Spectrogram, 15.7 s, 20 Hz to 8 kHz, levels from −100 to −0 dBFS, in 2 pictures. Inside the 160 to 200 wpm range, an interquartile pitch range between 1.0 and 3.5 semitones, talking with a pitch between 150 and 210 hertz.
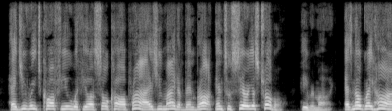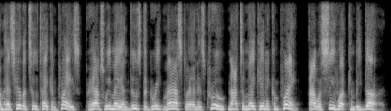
Yes: average, 190 wpm; average, 3.2 semitones; high, 190 Hz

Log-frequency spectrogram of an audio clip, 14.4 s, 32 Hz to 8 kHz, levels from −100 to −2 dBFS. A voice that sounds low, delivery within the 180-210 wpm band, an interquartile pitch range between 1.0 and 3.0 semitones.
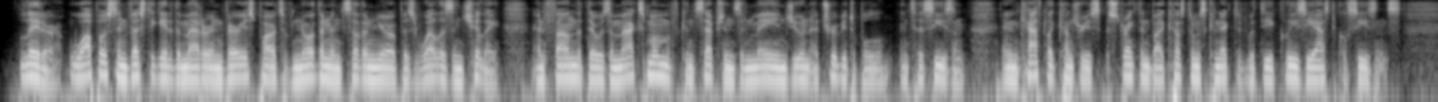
Yes: low, 105 Hz; average, 190 wpm; narrow, 2.4 semitones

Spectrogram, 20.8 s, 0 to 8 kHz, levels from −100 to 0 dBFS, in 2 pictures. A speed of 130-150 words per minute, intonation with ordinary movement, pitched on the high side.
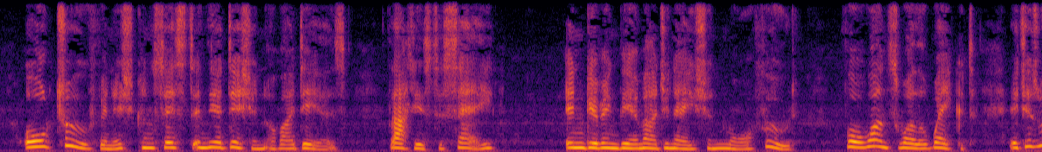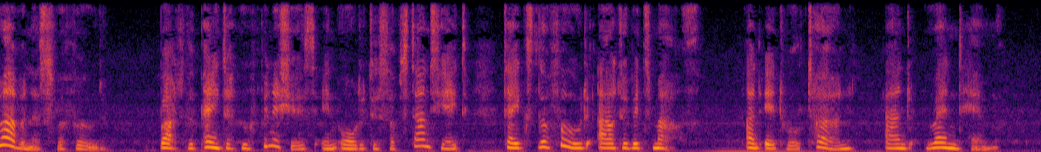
Yes: average, 145 wpm; average, 3.6 semitones; high, 230 Hz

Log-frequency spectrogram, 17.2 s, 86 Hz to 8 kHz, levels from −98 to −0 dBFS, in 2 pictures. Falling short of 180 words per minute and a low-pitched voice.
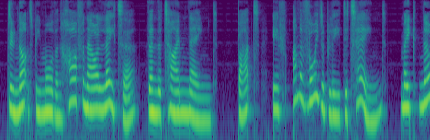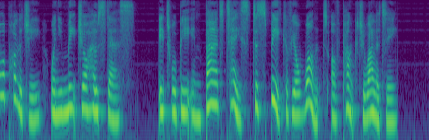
No: slow, 135 wpm; high, 215 Hz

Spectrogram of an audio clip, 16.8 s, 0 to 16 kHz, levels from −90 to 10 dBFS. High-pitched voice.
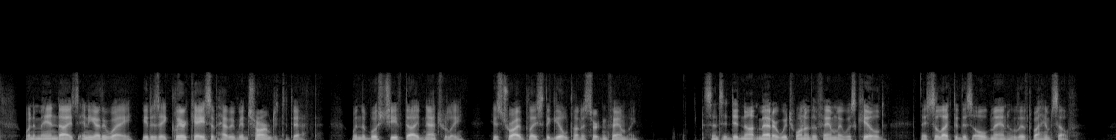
No: very low, 85 Hz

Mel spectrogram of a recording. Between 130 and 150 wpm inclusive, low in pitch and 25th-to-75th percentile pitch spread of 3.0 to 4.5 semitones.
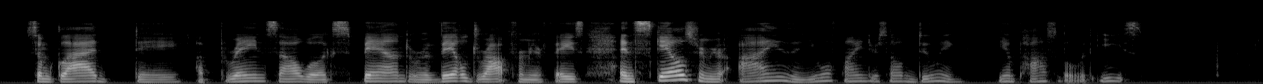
Yes: average, 145 wpm; low, 130 Hz; average, 3.9 semitones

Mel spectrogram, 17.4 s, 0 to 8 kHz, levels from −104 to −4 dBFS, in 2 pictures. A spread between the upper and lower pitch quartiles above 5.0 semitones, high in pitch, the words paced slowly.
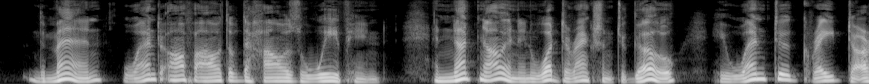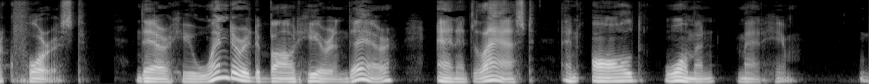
No: wide, 5.5 semitones; low, 120 Hz; slow, 130 wpm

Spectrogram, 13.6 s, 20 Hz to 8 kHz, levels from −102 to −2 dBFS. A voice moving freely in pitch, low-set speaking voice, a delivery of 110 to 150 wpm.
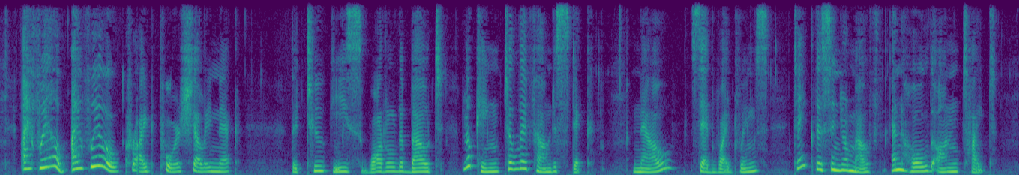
No: wide, 6.9 semitones; high, 195 Hz; average, 140 wpm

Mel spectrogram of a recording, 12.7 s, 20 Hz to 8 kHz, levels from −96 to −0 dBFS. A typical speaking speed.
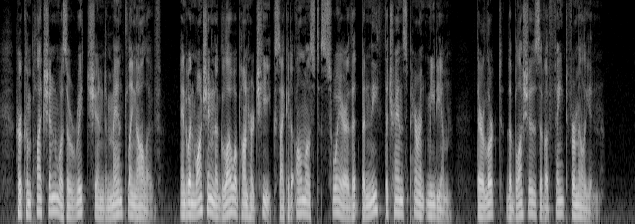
Yes: average, 155 wpm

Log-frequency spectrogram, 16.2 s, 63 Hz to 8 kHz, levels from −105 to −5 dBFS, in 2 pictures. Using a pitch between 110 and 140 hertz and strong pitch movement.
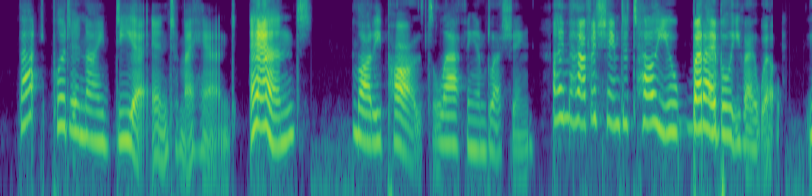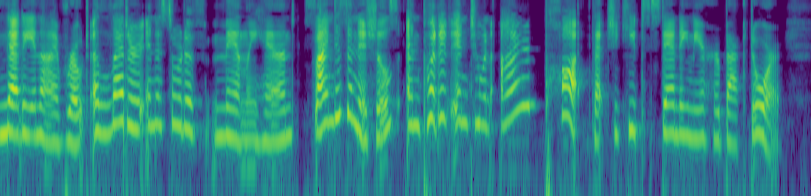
No: very high, 300 Hz; wide, 6.6 semitones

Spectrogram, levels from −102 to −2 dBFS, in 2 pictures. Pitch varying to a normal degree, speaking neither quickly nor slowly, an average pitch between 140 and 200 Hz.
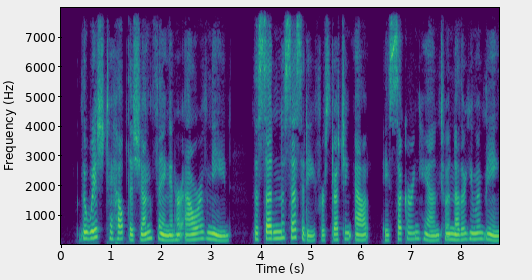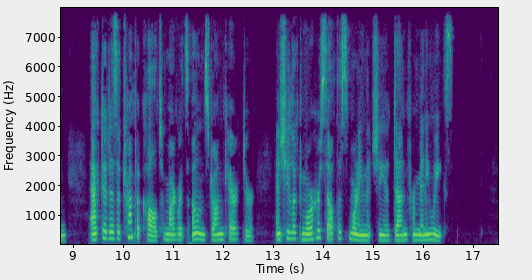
Yes: average, 3.5 semitones; average, 170 wpm; high, 190 Hz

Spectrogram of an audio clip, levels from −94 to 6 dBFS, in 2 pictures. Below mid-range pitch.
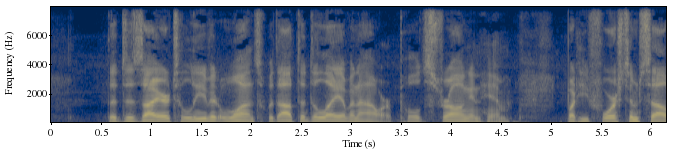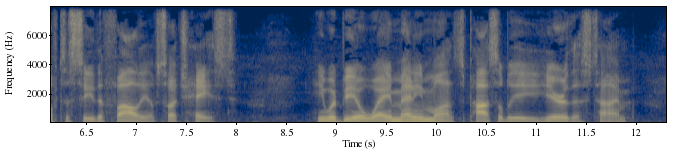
Yes: low, 105 Hz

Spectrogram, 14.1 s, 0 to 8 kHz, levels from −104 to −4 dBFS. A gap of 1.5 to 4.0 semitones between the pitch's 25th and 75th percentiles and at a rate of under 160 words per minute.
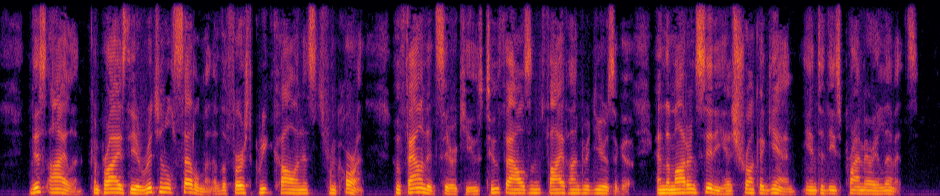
Yes: average, 3.3 semitones; average, 140 wpm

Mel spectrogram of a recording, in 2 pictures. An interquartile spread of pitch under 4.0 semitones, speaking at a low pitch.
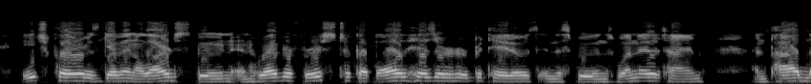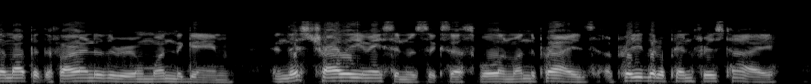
No: average, 3.6 semitones; medium, 145 Hz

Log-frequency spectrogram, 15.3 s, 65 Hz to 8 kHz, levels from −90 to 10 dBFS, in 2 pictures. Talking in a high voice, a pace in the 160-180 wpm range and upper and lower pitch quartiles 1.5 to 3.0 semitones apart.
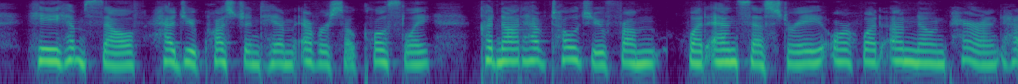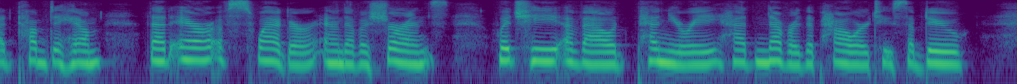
Yes: high, 220 Hz; average, 165 wpm; narrow, 2.6 semitones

